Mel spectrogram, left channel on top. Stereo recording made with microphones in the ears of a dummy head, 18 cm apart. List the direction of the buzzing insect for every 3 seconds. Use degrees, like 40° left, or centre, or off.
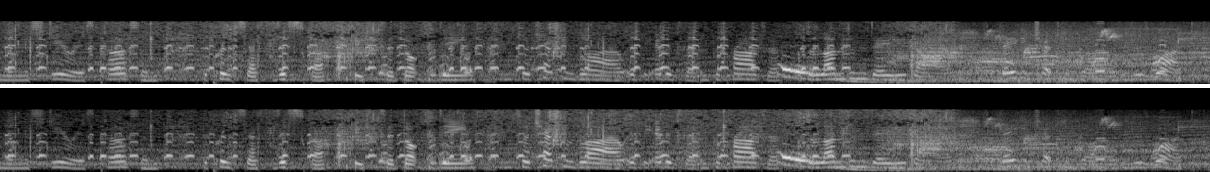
50° left, 10° left, 30° right, 30° left.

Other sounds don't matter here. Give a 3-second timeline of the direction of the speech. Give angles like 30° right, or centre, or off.
50° left, 20° right, 10° right, 50° left.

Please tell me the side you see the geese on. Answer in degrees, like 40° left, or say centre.
70° left.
